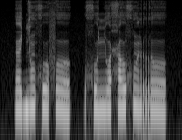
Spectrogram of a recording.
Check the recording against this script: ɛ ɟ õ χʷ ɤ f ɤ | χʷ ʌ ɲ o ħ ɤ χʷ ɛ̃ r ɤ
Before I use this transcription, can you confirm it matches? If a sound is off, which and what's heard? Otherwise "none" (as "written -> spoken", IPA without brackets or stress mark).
none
